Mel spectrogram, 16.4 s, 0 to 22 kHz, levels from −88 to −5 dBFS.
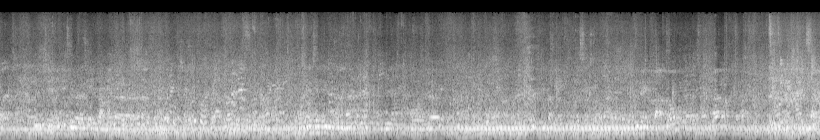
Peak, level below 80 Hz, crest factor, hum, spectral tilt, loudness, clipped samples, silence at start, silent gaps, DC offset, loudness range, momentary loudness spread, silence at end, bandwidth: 0 dBFS; -34 dBFS; 12 dB; none; -5 dB/octave; -13 LUFS; under 0.1%; 0 s; none; under 0.1%; 1 LU; 5 LU; 0 s; 16.5 kHz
